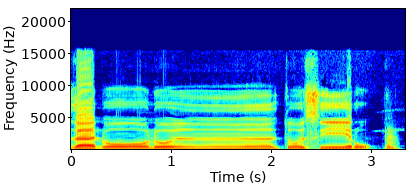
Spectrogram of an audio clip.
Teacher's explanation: Pada lafal luntu di sini ada dommatain bertemu dengan huruf ta. Maka cara membacanya samarkan suara tanwinnya kepada huruf ta. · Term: bacaan ikhfa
